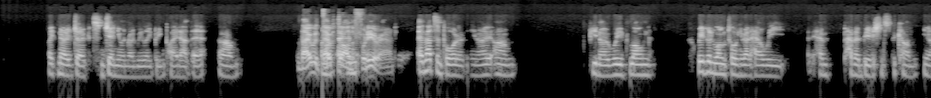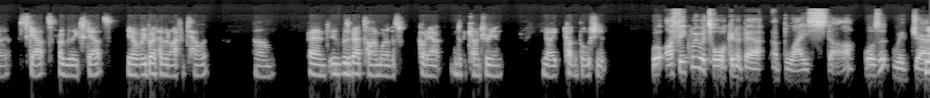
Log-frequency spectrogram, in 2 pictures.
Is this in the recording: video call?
yes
